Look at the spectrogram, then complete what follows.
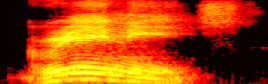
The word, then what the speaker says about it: Greenwich: Greenich se pronuncia en inglés, quiere decir pueblo de la vieja de la bruja verde, Green Witch.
